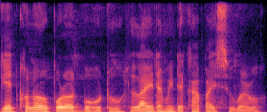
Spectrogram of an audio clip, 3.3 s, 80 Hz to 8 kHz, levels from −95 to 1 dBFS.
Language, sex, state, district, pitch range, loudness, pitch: Assamese, male, Assam, Sonitpur, 110-130 Hz, -18 LUFS, 115 Hz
